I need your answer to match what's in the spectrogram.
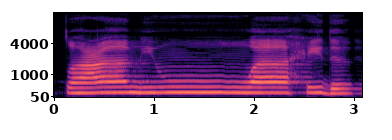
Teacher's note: میم کے نیچے 2 زیر کی تنوین کے بعد واو کا حرف آ رہا ہے، تنوین کے بعد واو کا حرف کا آ جانا ادغام کریں گے ود غنہ، یعنی یہاں پہ آپ نے تنوین کی آواز کے بعد جب واو کی آواز نکالنی ہے تو غنہ کرتے ہوئے پڑھنا ہے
